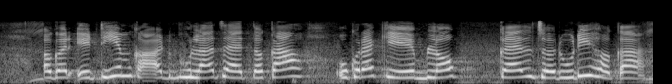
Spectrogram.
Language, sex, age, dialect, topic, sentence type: Bhojpuri, female, 18-24, Northern, banking, question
